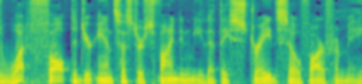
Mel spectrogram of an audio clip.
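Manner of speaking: usual speaking voice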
